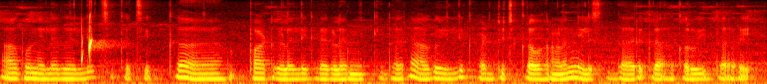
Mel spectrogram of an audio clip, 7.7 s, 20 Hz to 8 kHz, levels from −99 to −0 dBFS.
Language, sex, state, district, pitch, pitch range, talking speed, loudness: Kannada, female, Karnataka, Bangalore, 140 Hz, 135-150 Hz, 125 wpm, -26 LUFS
